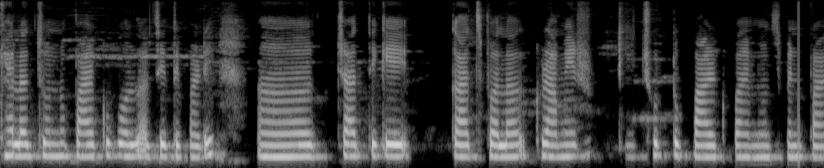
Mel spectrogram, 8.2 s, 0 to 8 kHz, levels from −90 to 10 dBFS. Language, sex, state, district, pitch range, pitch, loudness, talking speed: Bengali, female, West Bengal, Jalpaiguri, 205-220 Hz, 210 Hz, -19 LUFS, 125 wpm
